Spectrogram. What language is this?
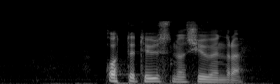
Norwegian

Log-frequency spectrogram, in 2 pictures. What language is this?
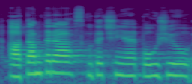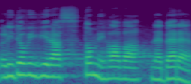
Czech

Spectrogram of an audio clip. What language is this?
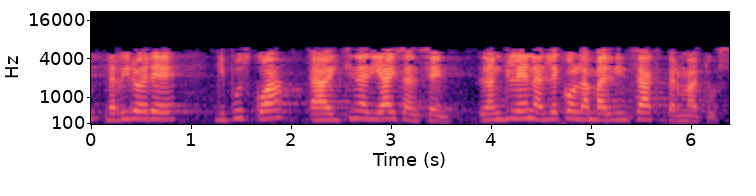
Basque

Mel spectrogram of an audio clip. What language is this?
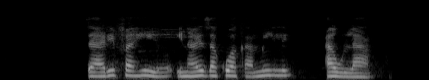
Swahili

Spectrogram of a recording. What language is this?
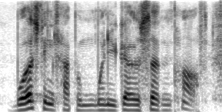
English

